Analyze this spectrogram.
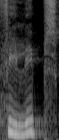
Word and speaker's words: Phillips: 8x10 Field, è la Philips Compact 2. Ho volutamente un po' spinto sulla L di Philips perché si scrive con 2 infatti, Philips.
